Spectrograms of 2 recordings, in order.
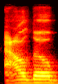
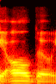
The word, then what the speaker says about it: Aldo: Technically it was supposed to be pronounced in Italian, so it's, like, supposed to be with an open A, like Aldo, but it's like, you know, how are you going to tell an English speaker not to say Aldo, you know, it's not... It's not wrong, you're just pronouncing it in a different language, you know, it's...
